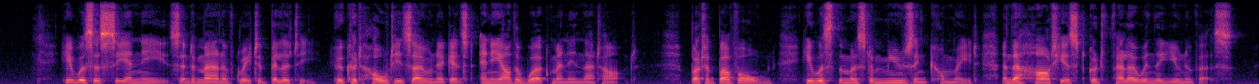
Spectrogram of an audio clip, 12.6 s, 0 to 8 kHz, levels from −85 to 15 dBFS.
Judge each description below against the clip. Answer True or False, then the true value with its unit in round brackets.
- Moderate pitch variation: True (3.7 semitones)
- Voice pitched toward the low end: False (150 Hz)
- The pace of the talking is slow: False (185 wpm)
